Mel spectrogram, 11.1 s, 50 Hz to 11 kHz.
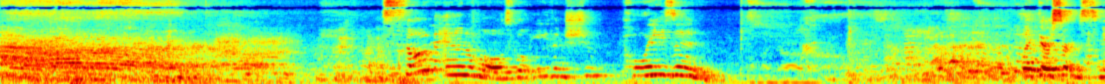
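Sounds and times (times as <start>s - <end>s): scattered voices: 0.0s - 3.1s
crowd hissing: 0.0s - 3.4s.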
